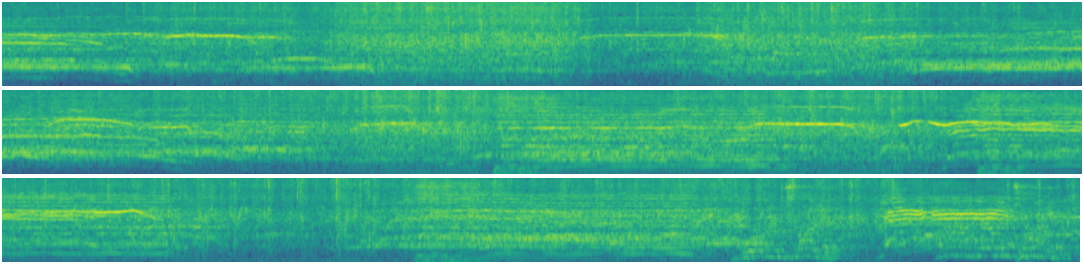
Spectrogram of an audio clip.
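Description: Show music with singing over the sound system, with an audience applauding.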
